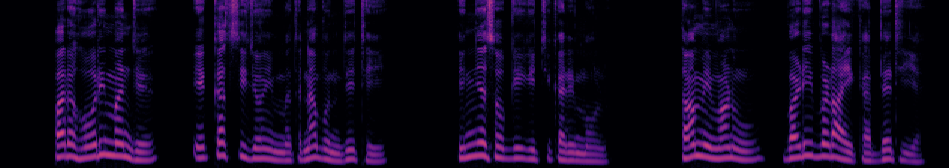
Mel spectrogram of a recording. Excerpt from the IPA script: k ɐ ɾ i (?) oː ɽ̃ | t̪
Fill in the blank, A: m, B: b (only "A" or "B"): A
